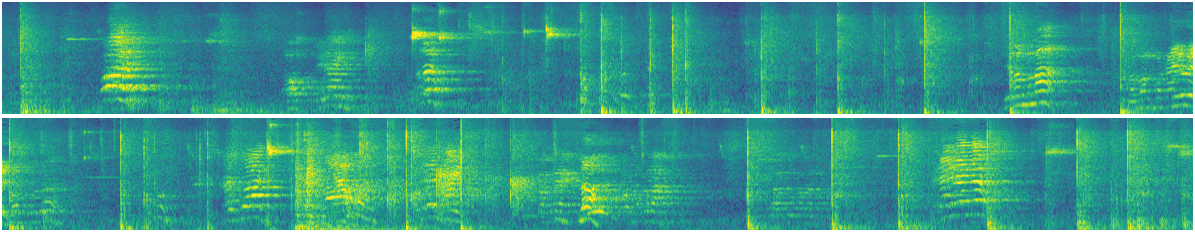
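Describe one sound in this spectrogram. Men call out to each other loudly during a game.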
